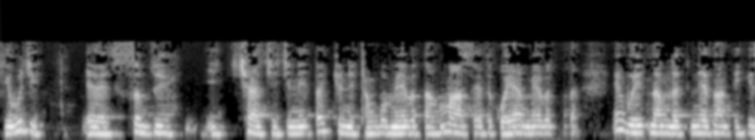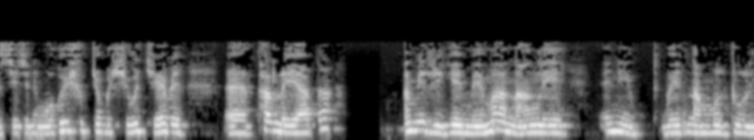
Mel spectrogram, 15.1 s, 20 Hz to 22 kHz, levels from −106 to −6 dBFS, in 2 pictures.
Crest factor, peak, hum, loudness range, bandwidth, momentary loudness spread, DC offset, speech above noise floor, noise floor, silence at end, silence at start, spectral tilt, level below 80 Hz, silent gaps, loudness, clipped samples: 20 dB; 0 dBFS; none; 4 LU; 7.4 kHz; 11 LU; under 0.1%; 46 dB; -66 dBFS; 0 s; 0.05 s; -5.5 dB/octave; -58 dBFS; none; -21 LUFS; under 0.1%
